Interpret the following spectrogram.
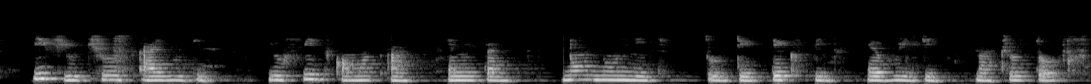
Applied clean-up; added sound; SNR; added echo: none; none; none; reverberation time 0.4 s.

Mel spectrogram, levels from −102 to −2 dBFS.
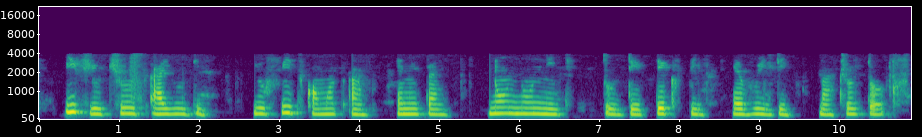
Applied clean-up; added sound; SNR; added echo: none; none; none; none.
